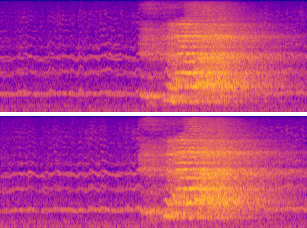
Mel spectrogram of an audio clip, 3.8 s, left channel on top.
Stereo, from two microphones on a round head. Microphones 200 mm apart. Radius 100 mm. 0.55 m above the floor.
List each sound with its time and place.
1.7 s a gasp: 45° right (ahead or behind), 2 m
